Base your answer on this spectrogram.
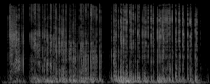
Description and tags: Ripping T Shirt 3
Recording of me ripping a t-shirt.
High-mid frequency and low-mid frequency fabric tearing.
Recorded with an Aston Origin condenser microphone.
Corrective Eq performed.
tear, t-shirt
